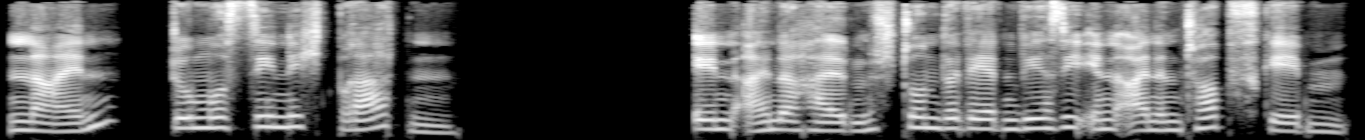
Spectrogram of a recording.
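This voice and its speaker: Woman reads calm mother figure, slow and instructive, lowish voice. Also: dry recording, studio quality, close to an everyday voice. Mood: patient. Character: patient mother explaining cooking to her children.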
